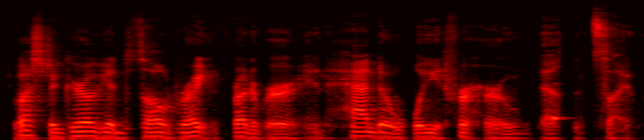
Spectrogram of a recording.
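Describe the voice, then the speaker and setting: A man hosting a let's-play, casually commenting and slowly reading game text aloud, with frequent musing hums. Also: fairly low pitch, steady tone, gravelly, bright, forceful tone, slight background noise. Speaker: gameplay channel host.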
